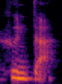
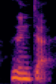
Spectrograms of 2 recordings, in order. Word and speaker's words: junta: word so the j the j written here does not sound like an english j it sounds like an h so in america we would say junta junta so that's how i'll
